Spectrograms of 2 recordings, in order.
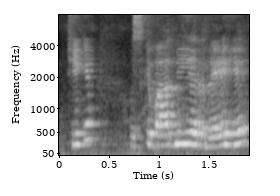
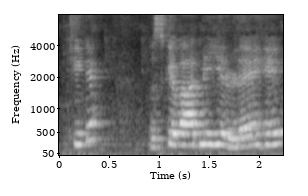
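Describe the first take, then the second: No difference in how they are said.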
